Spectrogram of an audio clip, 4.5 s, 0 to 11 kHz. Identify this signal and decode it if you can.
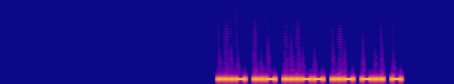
Morse code, heard as a keyed tone, about 40 wpm, 700 Hz. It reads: VU3UDT
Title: DXCC-100 Call Signs - 6 Characters - 40wpm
